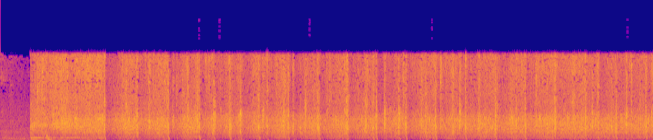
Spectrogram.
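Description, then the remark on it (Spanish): Sustained applause for a bishop in a sacristy, partly from priests, many hands clapping densely and steadily at a fairly loud level throughout, with no voices standing out. “Después de recibir este ovacionado aplauso en la sacristía también de parte de los sacerdotes, le quedaba la sorpresa final.”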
